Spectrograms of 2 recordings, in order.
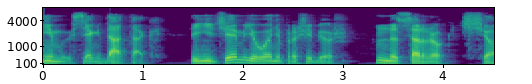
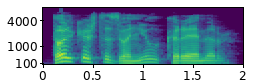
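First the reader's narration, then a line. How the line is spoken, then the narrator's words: Meek voice. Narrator (Russian): ответил я смиренным голосом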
